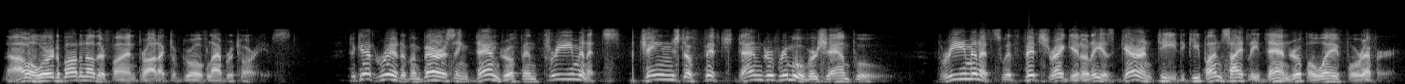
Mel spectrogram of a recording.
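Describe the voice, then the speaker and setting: Highly animated American radio announcer, male. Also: fairly quick. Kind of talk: 1950s scripted commercial announcing. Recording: muffled vintage radio recording.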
